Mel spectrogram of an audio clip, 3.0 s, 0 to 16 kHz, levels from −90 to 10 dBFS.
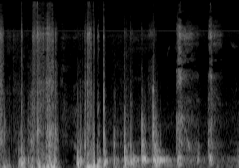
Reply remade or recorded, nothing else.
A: recorded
